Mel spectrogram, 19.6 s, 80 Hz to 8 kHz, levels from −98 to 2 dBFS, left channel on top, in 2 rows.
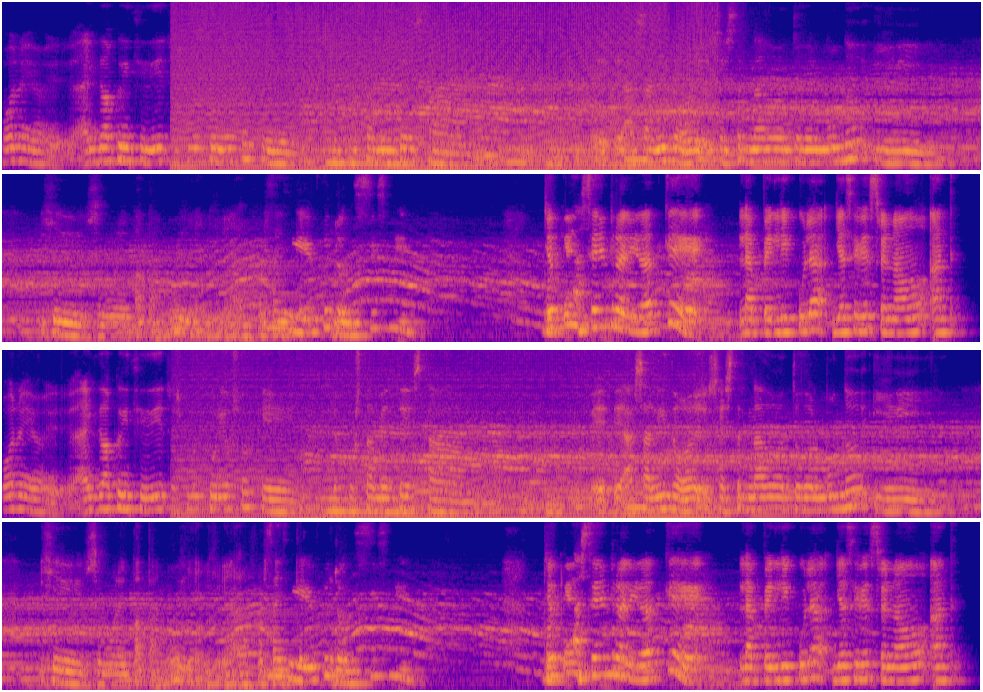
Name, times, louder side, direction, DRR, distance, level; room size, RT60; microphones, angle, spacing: voice 1, 0.0-9.5 10.2-12.7 13.1-13.5 14.8-15.6, left 1 dB, 45° right, 0.4 m, -30 dB
sound 1, 1.7-7.4, equal, 85° left, 0.5 m, -35 dB
sound 2, 2.9-18.5, right 1 dB, 10° left, 1.0 m, -37 dB
voice 2, 12.4-14.0 15.2-16.8 17.2-19.3, equal, 35° left, 0.5 m, -28 dB
4.5 x 2.2 x 2.5 m
head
